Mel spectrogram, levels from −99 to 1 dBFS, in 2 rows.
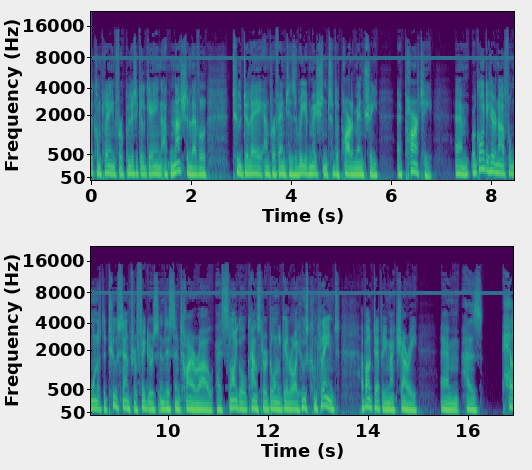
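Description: A thin, fixed-pitch whine at 8 kHz sits under the speech from start to finish, roughly 25 dB below it, audible as a steady high squeal in the pauses. This is USB whine: the bus drawing current in 125-microsecond microframes, which repeat 8000 times a second. That pulsing load leaks into the audio through a shared power or ground path, so the interface's own housekeeping ends up recorded as a constant tone.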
